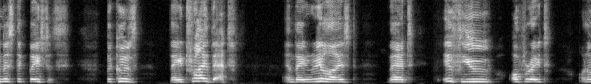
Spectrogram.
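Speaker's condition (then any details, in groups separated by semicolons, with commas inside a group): Quadriplegic cerebral palsy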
